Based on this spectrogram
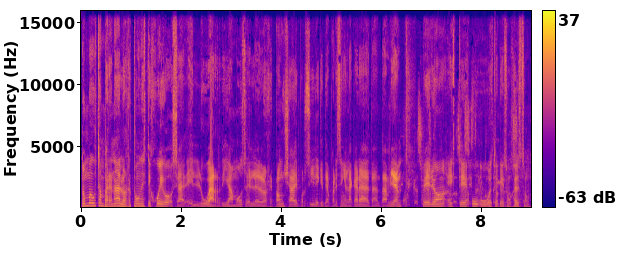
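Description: At a fairly quick pace, a man talks with a fairly high pitch and ordinary pitch variation amid noticeable background noise. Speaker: gaming youtuber. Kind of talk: gameplay commentary. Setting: home bedroom. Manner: animated.

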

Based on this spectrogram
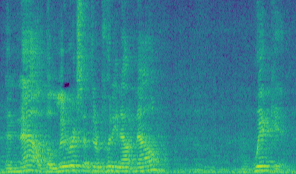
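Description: A man with an American accent speaks at high pitch with ordinary pitch variation. Audible room echo and noticeable background noise are present. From Los Angeles area, US. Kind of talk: talk. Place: hall.

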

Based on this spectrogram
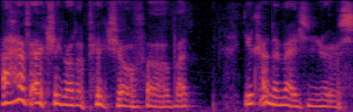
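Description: Somewhat breathy and fairly low-pitched, the woman's voice has a dark, mellow tone. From Germany. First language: German. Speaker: Holocaust survivor. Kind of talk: interview answer.

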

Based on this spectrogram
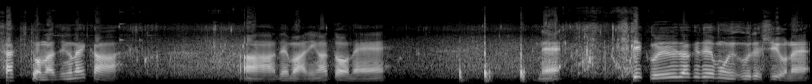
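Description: Against noticeable background noise, a man speaks at a fairly slow pace with long, frequent pauses, in a dry sound with no echo. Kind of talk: muttered commentary to himself and the fish. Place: waterside. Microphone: phone near.

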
